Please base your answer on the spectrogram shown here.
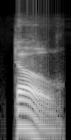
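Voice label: "dough", American English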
